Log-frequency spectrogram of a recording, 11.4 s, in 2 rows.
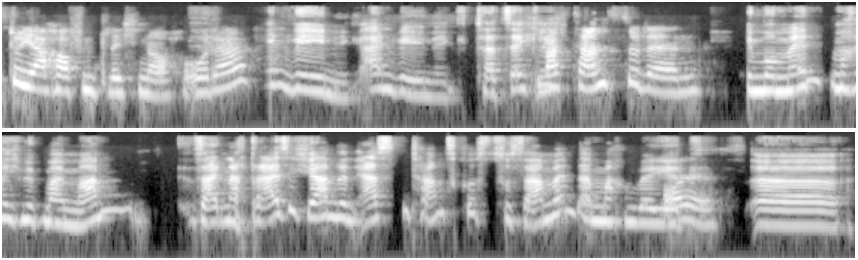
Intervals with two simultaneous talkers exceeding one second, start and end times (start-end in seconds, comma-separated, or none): none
